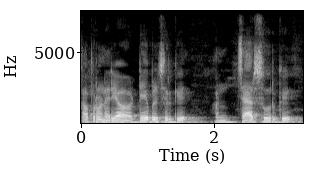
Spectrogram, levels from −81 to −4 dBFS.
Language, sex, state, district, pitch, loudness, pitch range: Tamil, male, Tamil Nadu, Nilgiris, 130 Hz, -17 LUFS, 115-135 Hz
